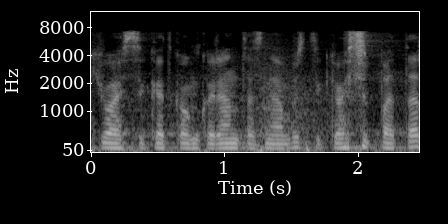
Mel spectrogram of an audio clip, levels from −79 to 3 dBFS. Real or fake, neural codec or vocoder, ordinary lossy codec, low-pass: real; none; AAC, 48 kbps; 7.2 kHz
